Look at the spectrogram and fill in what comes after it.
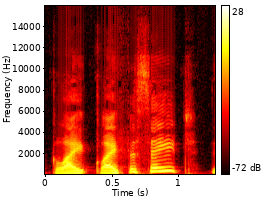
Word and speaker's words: glyphosate: And you know, I interviewed recently a medical oncologist, mainstream oncologist, who said, don't eat GMO foods because they have glyphosate.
